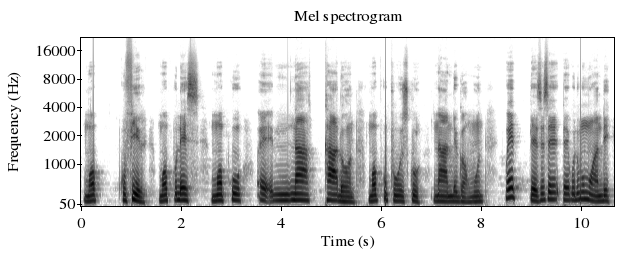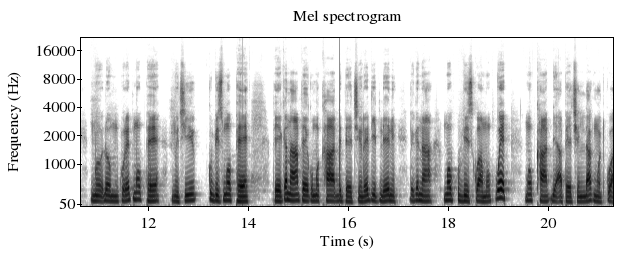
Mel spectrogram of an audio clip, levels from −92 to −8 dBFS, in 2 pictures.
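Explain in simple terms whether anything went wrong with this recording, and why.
Something did go wrong. From about 0.24 s to 19.73 s there's a click roughly every 1.95 s, about ten in all, ticking along steadily under the speech. That regular rhythm is the tell for what's likely clock drift buffer slips. Two pieces of gear are running on slightly different clocks, off by something like 700 parts per million. The buffer between them slowly drifts until a chunk of several dozen samples gets dropped or repeated, and each of those jumps is a click.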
